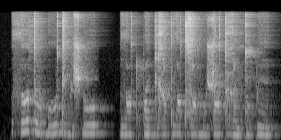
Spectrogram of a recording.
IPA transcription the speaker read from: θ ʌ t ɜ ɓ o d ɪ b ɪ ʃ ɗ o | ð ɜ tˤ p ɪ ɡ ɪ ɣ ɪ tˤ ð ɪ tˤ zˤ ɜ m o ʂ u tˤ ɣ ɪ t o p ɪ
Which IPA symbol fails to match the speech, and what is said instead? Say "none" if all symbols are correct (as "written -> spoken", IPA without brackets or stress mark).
ʂ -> ʃ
